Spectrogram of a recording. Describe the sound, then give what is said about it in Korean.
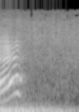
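A steady, dense hiss of heavy rain from a sudden shower pouring down fills the short moment, with a brief rising, voice-like tone at the very start before the downpour continues alone. “그러면서 증조 할아버지는 어우 빗소리 봐 세상에 평소 때와 다름없이 천천히 걸으셨습니다.”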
